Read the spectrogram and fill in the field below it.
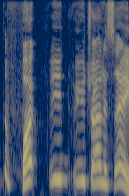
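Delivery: very high, loud indignant squeal; mock indignant woman, very high; offended girl. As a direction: she takes offense.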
